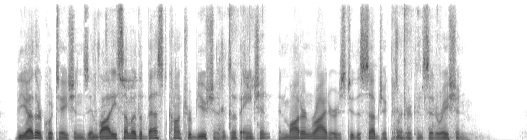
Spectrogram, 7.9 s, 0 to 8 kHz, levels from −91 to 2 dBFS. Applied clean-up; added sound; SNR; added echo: neural mask model Resemble Enhance denoiser.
